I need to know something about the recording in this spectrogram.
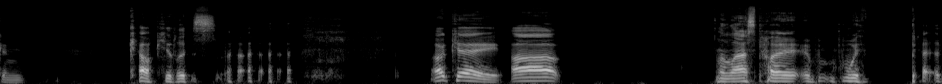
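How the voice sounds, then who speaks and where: A man gives a casual, rambling review in an excitable way, often breaking into laughter. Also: medium pitch, dry recording, clean studio sound. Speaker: host of a manga review channel. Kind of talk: casual reaction and review talk.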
